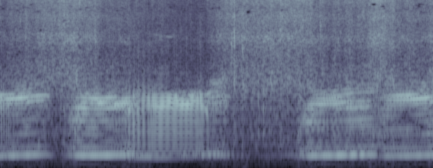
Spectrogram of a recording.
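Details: Nearly every banded bullfrog in a cemetery calls from a rainwater puddle at night, inflating its throat to outdo rivals: one loud, buzzy, moo-like call with wavering pitch, then a second frog's steady low note.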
